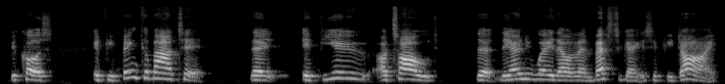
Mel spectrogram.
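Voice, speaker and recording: A woman's voice: medium pitch, sharp tone, rough recording. A woman in casual debate, speaking insistently and repeating her phrases.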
